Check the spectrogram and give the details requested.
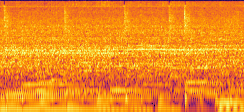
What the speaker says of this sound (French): C'est un ventilateur qui peut osciller.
